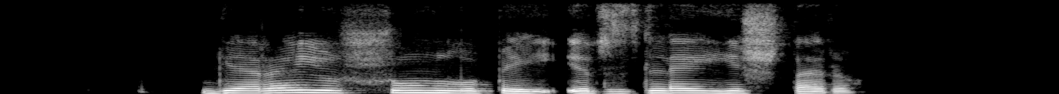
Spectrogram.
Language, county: Lithuanian, Klaipėda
